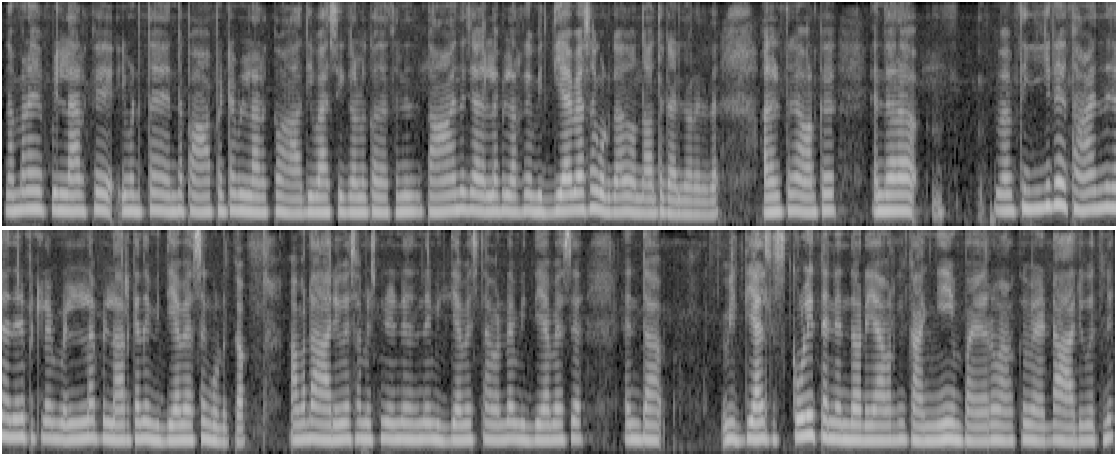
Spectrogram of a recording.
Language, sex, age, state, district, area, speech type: Malayalam, female, 18-30, Kerala, Wayanad, rural, spontaneous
